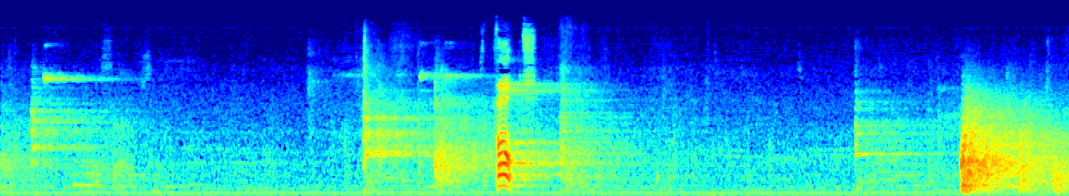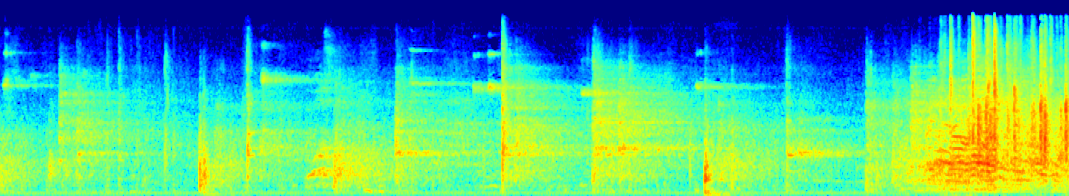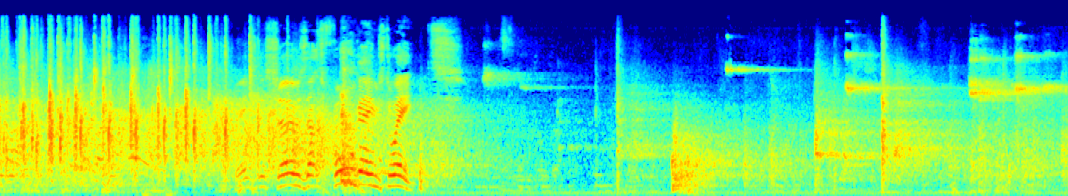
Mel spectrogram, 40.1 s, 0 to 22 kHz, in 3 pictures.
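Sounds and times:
applause: 0:24.8 - 0:31.8.

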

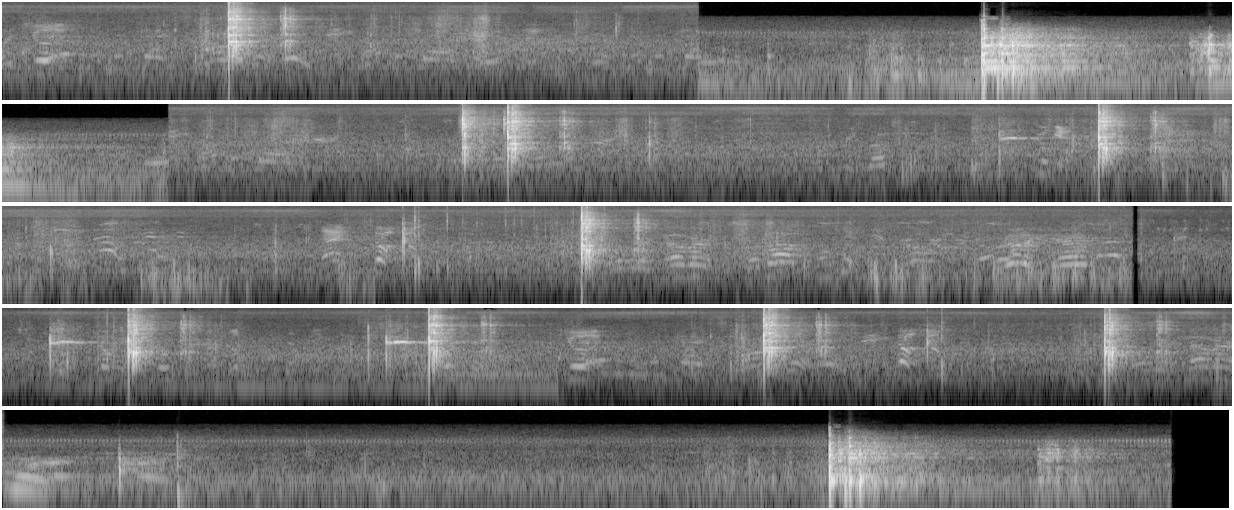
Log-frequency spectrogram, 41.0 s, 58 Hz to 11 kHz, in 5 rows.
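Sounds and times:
softball bat hitting ball: 0:01.2 - 0:02.8, 0:06.6 - 0:07.4, 0:11.2 - 0:12.5, 0:14.7 - 0:17.0, 0:20.2 - 0:21.1, 0:24.9 - 0:26.2, 0:27.0 - 0:28.4, 0:29.3 - 0:31.0, 0:31.9 - 0:32.8, 0:38.3 - 0:40.1.

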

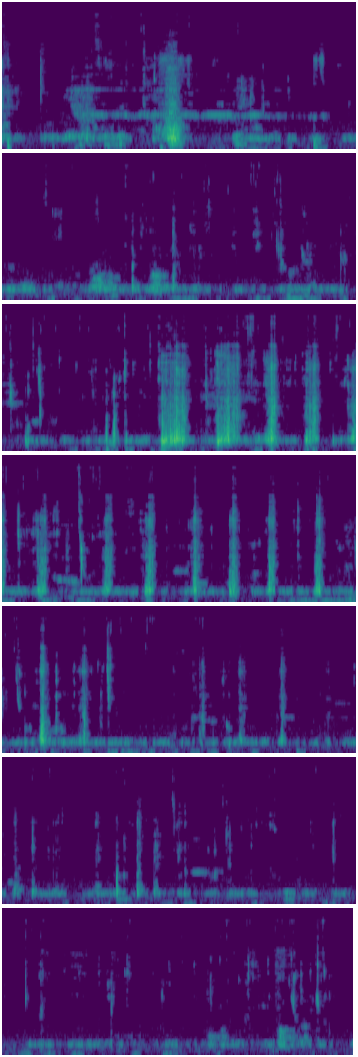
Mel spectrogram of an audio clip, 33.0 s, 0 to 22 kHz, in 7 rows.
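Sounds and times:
chewing crunchy food: 0:00.0 - 0:33.0.

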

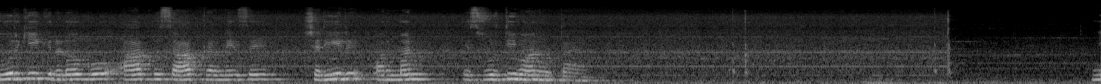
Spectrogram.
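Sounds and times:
faint high steady tones: 0:09.3 - 0:11.0.

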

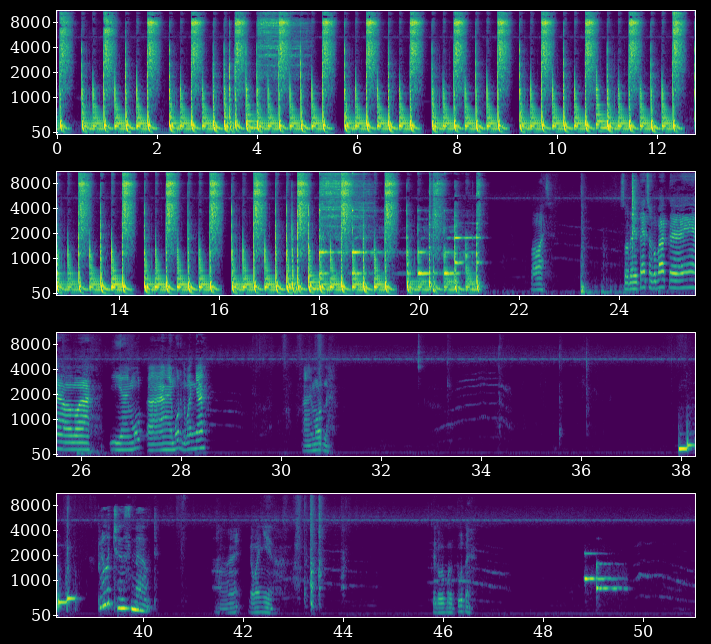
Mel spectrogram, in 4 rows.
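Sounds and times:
electronic dance music: 0:00.0 - 0:21.3.

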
